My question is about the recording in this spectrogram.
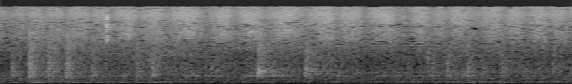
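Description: Whiteboard eraser wiping across a whiteboard in repeated short strokes, a faint dry rubbing.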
